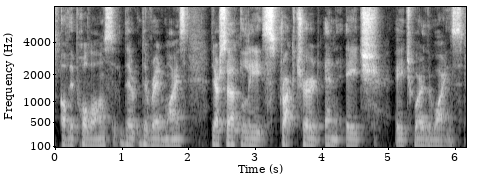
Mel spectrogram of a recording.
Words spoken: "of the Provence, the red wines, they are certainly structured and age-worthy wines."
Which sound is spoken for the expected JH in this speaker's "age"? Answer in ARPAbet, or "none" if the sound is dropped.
CH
